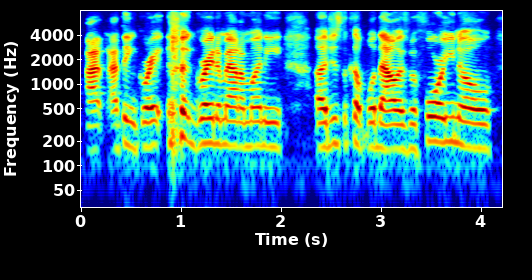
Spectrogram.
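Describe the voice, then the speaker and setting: A young adult woman with a low, manly-sounding voice, talking as an online business coach in a casual, profane screen-share walkthrough, calling the viewer girl and baby. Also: fairly even intonation, fairly quick, a bit bright.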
